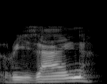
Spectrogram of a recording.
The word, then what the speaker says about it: resign: Vậy ta biết động từ resign cũng theo lối phát âm như động từ sign, nghĩa là âm G cấm khi là động từ resign. Nhưng khi thành danh từ thì G có phát âm resignation.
